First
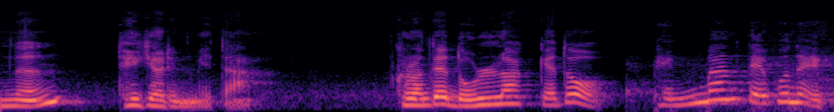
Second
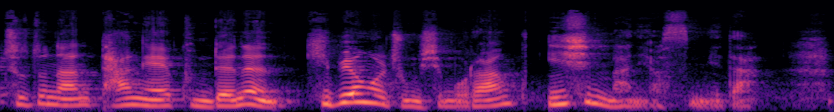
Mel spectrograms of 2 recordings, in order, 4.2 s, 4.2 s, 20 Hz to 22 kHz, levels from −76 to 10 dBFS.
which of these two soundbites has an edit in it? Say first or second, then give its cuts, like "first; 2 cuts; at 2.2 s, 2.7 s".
first; 1 cut; at 3.2 s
